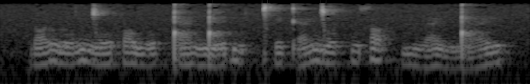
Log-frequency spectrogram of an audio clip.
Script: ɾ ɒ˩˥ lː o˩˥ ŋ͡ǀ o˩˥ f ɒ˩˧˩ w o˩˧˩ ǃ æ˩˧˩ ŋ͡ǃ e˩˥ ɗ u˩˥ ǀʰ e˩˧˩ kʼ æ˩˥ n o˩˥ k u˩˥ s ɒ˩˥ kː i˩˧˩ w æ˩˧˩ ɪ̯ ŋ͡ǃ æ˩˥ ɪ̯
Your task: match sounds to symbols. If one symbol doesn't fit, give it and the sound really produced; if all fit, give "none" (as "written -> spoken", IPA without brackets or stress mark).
n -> ŋ͡ǀ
